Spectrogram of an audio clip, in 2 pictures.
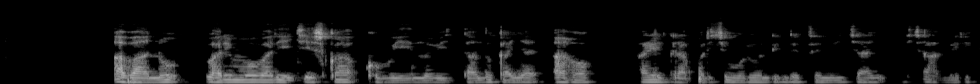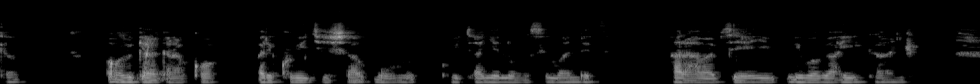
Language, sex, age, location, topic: Kinyarwanda, male, 18-24, Huye, health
